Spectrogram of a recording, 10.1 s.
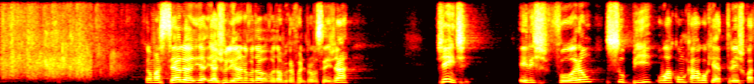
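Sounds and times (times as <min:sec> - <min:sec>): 
crowd applauding: 0:00.0 - 0:01.8
speech: 0:02.0 - 0:04.8, 0:05.8 - 0:10.0.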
